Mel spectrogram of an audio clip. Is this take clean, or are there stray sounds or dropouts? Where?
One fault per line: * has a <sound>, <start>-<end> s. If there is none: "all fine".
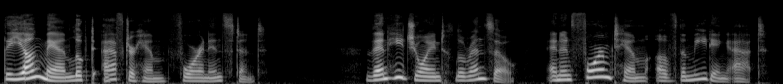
all fine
